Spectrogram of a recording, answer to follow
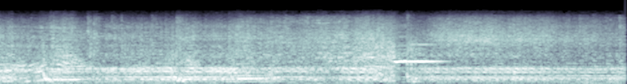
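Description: Motorcycle engines running steadily, their pitch stepping up and down a little a few times.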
